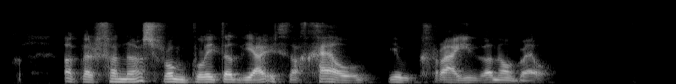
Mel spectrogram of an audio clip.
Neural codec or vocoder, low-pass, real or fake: codec, 16 kHz in and 24 kHz out, 0.8 kbps, FocalCodec, streaming, 65536 codes; 7.2 kHz; fake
